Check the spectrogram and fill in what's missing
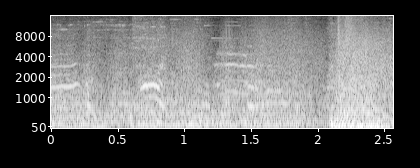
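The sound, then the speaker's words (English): A cartoon car races along with rumbling engine noise and squealing tones, then slams into something with a loud, sudden crash near the end. “But this driving and the way this car crashes, I feel it.”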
